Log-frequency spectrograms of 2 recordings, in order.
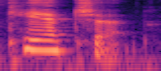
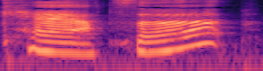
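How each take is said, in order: First: The word begins with a 'ketch' sound. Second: The word begins with a 'cat' sound. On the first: The speaker calls it right. "It's ketchup. That's what I say" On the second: The speaker calls it wrong. "It's not catsup"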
